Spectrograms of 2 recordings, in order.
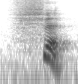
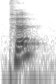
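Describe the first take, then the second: First: Air flows continuously through, like an f. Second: The consonant is a full stop with both lips. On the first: "we take the plug out" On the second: "we're using both of our lips"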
